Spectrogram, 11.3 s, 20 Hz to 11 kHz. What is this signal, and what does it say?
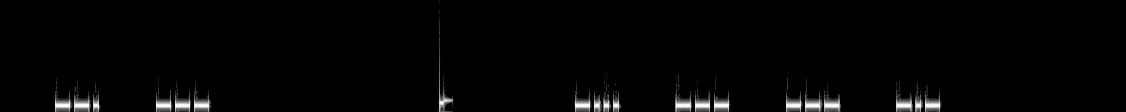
Morse code, heard as a keyed tone, about 25 wpm, spaced as for 12 wpm, 690 Hz. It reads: GO BOOK
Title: 4x Character Spacing - Top 300 Words - 25wpm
